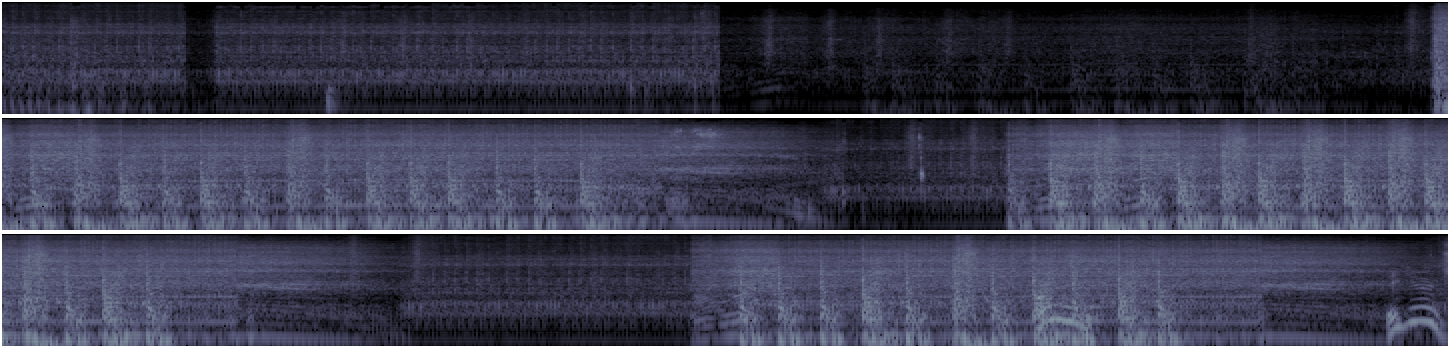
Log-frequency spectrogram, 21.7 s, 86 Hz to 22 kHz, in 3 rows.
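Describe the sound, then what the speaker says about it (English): A chainsaw in the video game 7 Days to Die buzzes in loud, rough bursts separated by quieter stretches, running close up while people talk at a lower level. "listen to that chainsaw all the goddamn time"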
